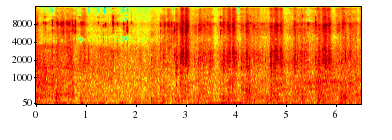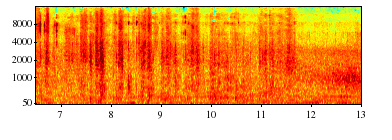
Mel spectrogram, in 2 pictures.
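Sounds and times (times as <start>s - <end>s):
clothing rustling: 0.0s - 11.8s
soft footsteps: 0.0s - 13.0s.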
